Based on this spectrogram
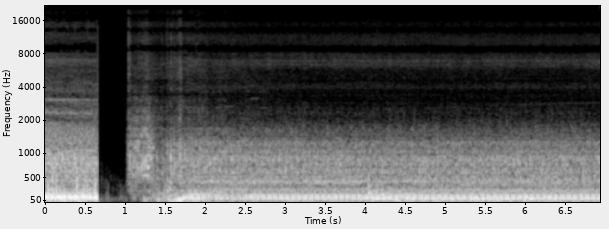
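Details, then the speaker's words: Toyota Land Cruiser 105 series diesel after a dyno tune at HPD, idle wound up slightly: deep, steady rumble that settles after a short dropout, with no knocks or misses, a healthy idle with a slightly different tone. "I think I've noticed they've wound the idle up a little bit, which gives me more accelerator at hand."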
